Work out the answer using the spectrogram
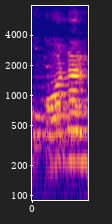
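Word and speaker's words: honour: रहा है साइलेंट हो रहा है हान ह साइलेंट हो रहा है अब आते हैं यहां पर यहां भी ओनर लिखा हुआ है ओनर लिखा हुआ है इस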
